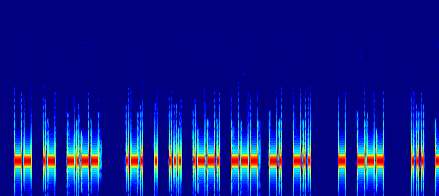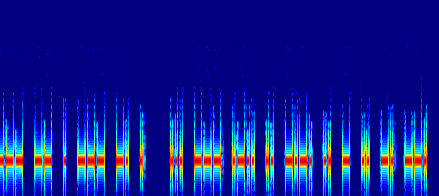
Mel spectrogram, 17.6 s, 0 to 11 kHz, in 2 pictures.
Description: Morse code, heard as a keyed tone, about 25 wpm, spaced as for 20 wpm, 600 Hz. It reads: MAY RESPOND TO SOMEONE SOLICITING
